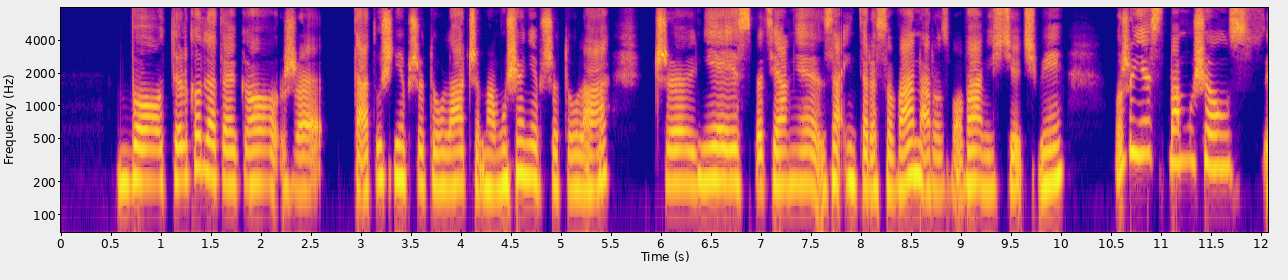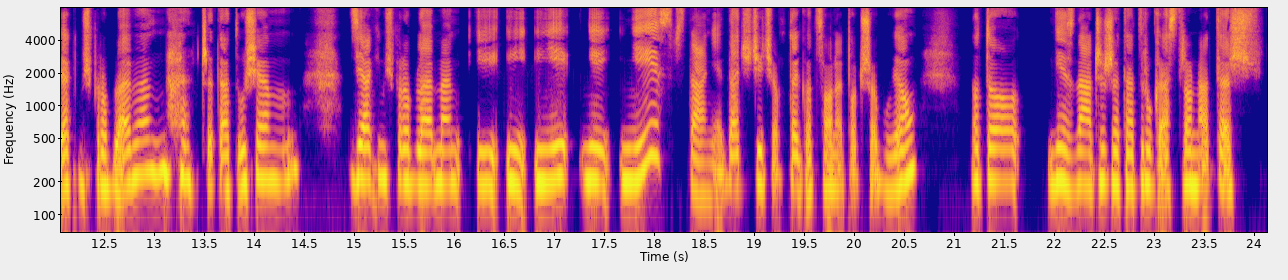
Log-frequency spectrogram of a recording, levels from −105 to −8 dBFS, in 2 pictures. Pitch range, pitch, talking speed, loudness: 185-210 Hz, 195 Hz, 135 wpm, -17 LUFS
